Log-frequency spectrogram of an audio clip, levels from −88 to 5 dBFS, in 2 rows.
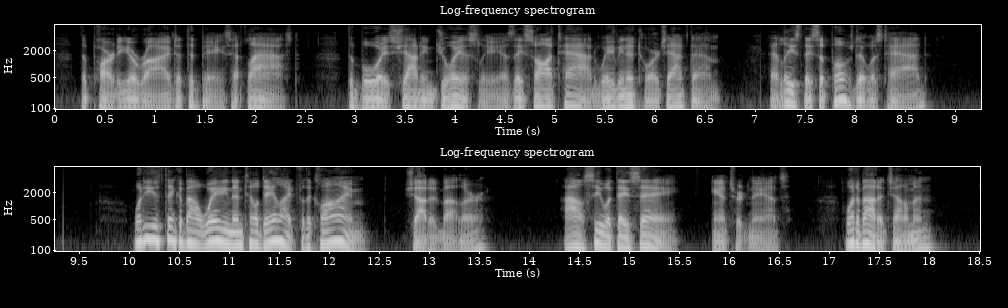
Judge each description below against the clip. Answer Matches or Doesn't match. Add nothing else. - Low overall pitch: Matches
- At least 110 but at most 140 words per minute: Doesn't match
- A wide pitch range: Matches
